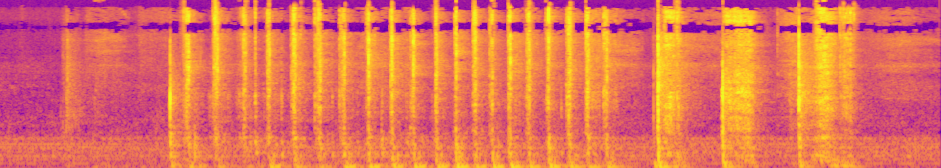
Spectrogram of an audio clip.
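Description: A chef's knife mincing celery on a cutting board with a rapid cross chop: fast knocks of the blade, about five a second, starting a couple of seconds in. Near the end come three longer scraping strokes across the board.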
